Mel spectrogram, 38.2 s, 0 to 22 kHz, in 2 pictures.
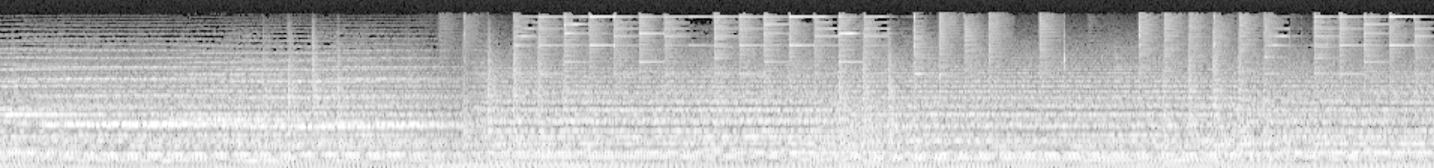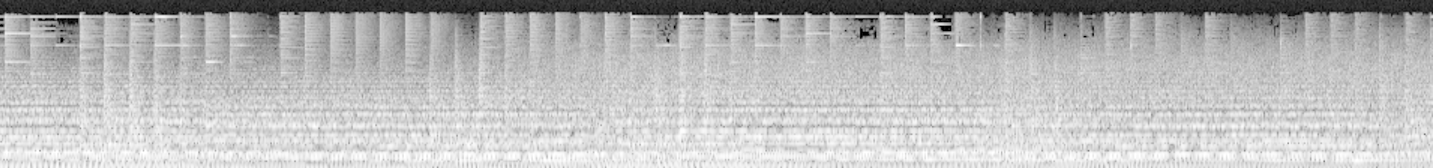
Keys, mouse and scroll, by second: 0.0 Tab, 0.3 z, 3.0 KP_1, 4.7 Tab, 8.5 ctrl+z, 10.2 KP_3, 10.4 z, 11.4 c, 14.1 KP_7, 15.6 KP_1, 18.0 click, 21.2 KP_1, 31.6 ctrl+z, 32.3 KP_3, 33.5 z, 33.6 c, 34.7 ctrl+z, 36.1 c.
